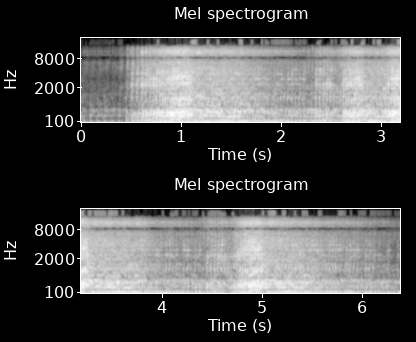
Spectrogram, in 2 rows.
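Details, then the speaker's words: Restored Honda Cub C70 single gives crisp rev bursts that settle back cleanly after the points were fixed and timing set exactly on the F mark; running sweetly. "sounds all right sounds fing perfect [Music] oh my God I think it's right it's done it perfect"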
